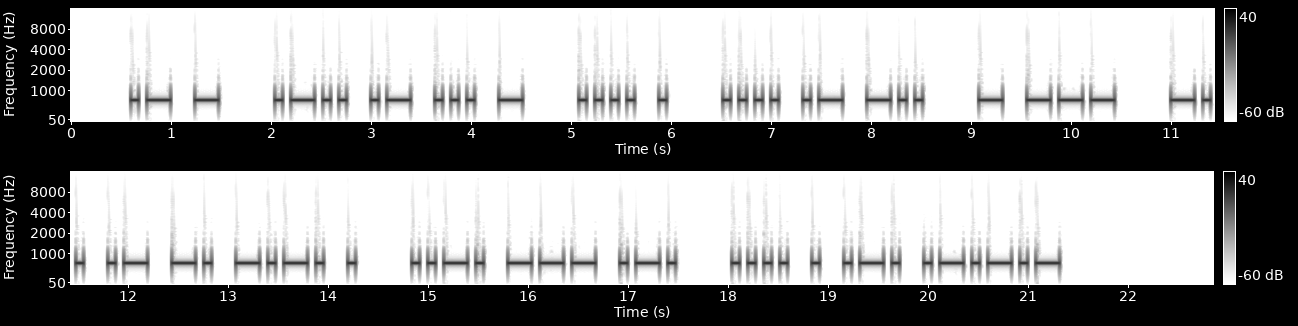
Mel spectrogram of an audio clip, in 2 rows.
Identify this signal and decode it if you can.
Morse code, heard as a keyed tone, about 16 wpm, 700 Hz. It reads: AT LAST HE HAD TO DANCE FOR HER.
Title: Sentences from Top 1000 Words - Review Part 4 - 15wpm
